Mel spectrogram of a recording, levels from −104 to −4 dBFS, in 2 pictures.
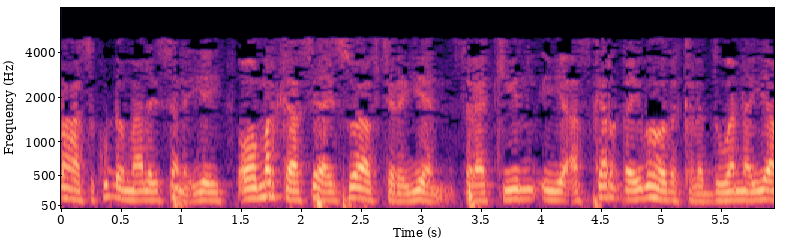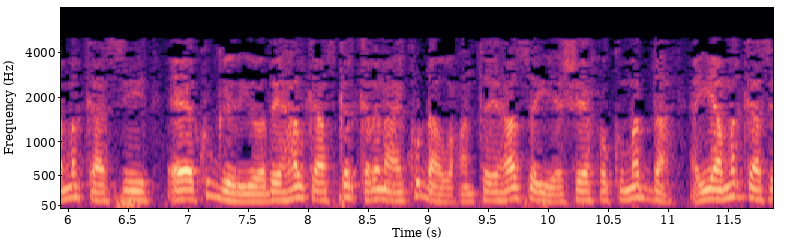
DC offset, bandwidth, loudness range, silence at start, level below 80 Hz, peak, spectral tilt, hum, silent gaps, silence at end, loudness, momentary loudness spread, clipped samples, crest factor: under 0.1%; 5.2 kHz; 2 LU; 0 s; -40 dBFS; -2 dBFS; -12.5 dB/octave; none; none; 0 s; -21 LUFS; 6 LU; under 0.1%; 18 dB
